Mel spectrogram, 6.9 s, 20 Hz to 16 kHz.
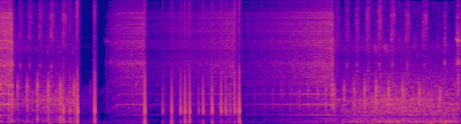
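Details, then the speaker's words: Small R18 engine running with new replacement ignition: fires in ragged, uneven bursts with stumbles and a brief cut-out, a misfire; spark plug is arcing around the outside, plug needs better insulation. "oh yeah I can hear it arcing around the outside"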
